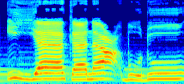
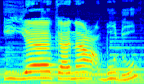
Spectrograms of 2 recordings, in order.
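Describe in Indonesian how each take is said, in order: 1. Vokal akhirnya dibaca panjang. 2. Vokal akhirnya dibaca pendek.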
